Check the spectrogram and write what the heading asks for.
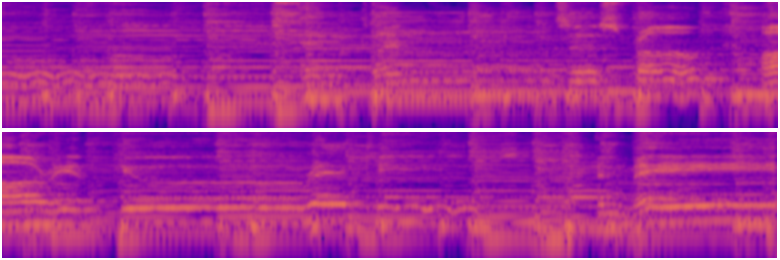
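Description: A man singing a worship song with vibrato to his own strummed acoustic guitar, with a new long note held near the end.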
